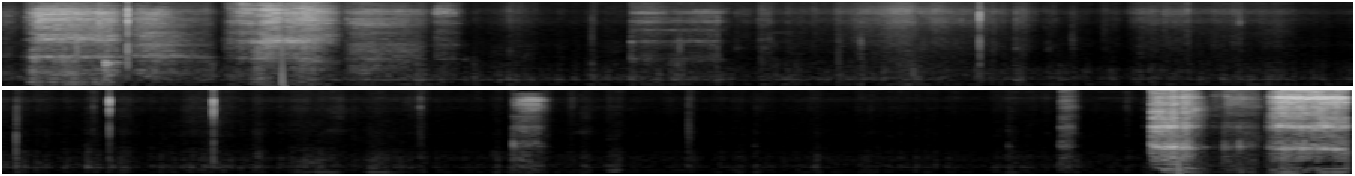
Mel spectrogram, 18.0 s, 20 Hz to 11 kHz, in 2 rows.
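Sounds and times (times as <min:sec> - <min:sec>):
man snoring: 0:00.1 - 0:02.6, 0:16.7 - 0:18.0
quiet breathing: 0:00.1 - 0:06.8.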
